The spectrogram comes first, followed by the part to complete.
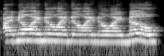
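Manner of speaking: retold reply, run together over and over; insistent acknowledgement. Channels an exasperated, repeated reply.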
